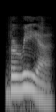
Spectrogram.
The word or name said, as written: Berea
